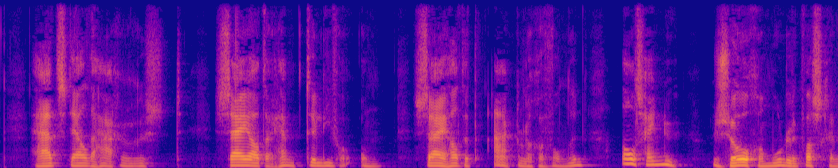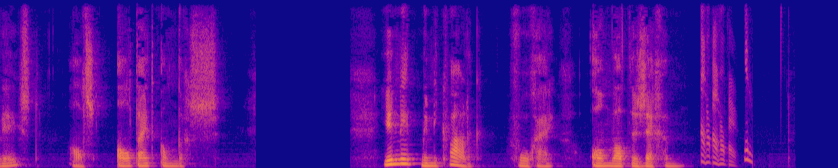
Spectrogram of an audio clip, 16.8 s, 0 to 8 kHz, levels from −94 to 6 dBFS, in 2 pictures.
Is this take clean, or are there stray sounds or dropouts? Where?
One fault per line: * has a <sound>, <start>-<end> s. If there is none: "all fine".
* has a chirp, 15.4-15.9 s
